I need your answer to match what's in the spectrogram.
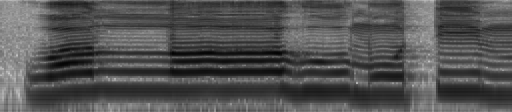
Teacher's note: Dengungkan betul-betul. Mim sabdu ni wajibul ghunnah dua harakat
